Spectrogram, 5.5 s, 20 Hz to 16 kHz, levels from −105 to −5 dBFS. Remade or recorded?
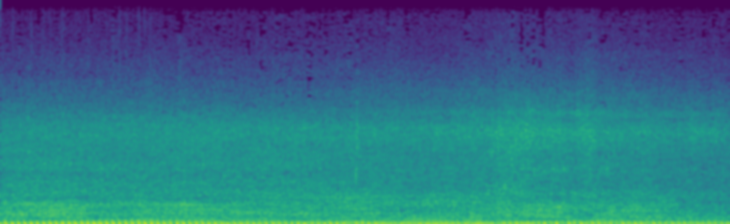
recorded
